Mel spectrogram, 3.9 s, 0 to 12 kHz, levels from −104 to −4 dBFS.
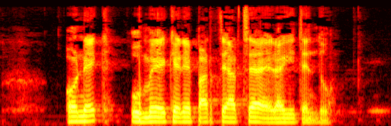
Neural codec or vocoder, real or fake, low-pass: none; real; 9.9 kHz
